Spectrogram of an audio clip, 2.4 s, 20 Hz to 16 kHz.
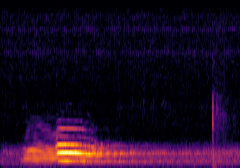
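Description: Horn of an EP07 electric locomotive sounding a two-tone blast: a first tone, then a louder second tone a moment later that sags slightly in pitch and dies away within about a second, over steady background noise.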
